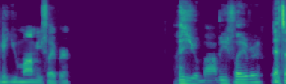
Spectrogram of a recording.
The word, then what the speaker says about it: umami: Like no, umami. Like that's an actual thing. That's how it's pronounced.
